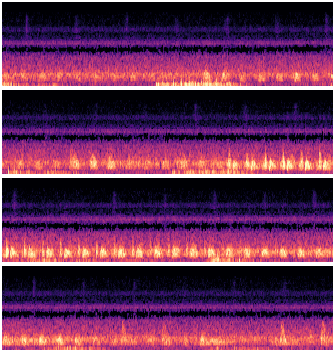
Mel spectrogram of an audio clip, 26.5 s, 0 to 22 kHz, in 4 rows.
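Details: Fetal heartbeat at 12 weeks of pregnancy on a Sonoline B fetal Doppler with 3 MHz probe: fast, regular galloping whoosh at about 165 beats a minute, with probe rumbles; third pregnancy after two miscarriages.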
